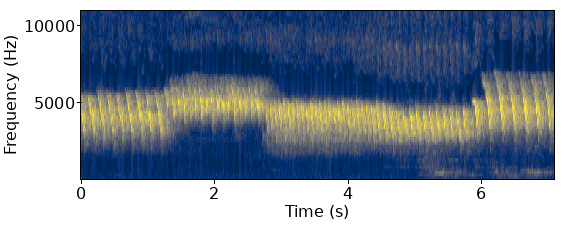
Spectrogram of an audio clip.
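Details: Canary song prepared as a master recording for training other songbirds: a dense high rolling trill held near 4–5k, dropping slightly after three seconds, then breaking into faster repeated chips toward the end.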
